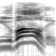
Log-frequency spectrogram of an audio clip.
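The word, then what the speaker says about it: Uvalde: a little station in Uvaldi so technically we're gonna be on Uval Uvaldi is how you say it on that station and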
